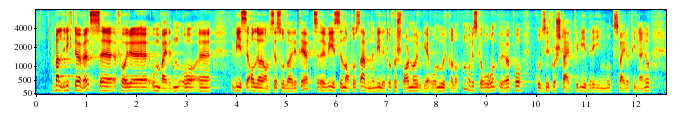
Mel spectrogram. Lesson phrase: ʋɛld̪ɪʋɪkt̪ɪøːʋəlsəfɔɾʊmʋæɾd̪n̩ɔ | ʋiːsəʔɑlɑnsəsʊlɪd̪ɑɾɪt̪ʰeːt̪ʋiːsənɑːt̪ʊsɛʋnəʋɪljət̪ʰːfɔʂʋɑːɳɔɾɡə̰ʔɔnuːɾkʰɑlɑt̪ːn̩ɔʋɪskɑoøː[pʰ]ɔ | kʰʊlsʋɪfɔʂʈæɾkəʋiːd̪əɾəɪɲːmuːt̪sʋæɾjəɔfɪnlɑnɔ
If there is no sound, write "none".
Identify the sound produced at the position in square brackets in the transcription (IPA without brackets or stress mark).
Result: pʰ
